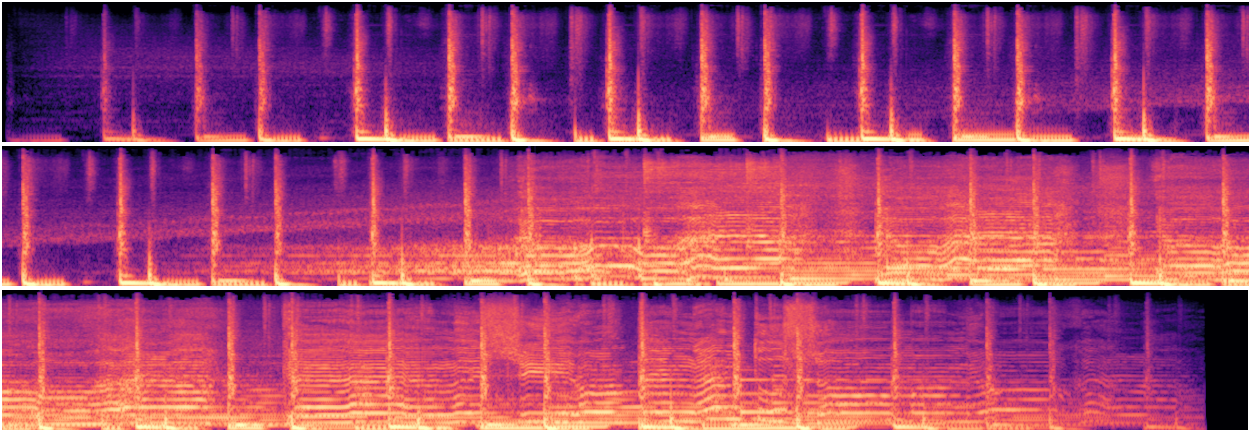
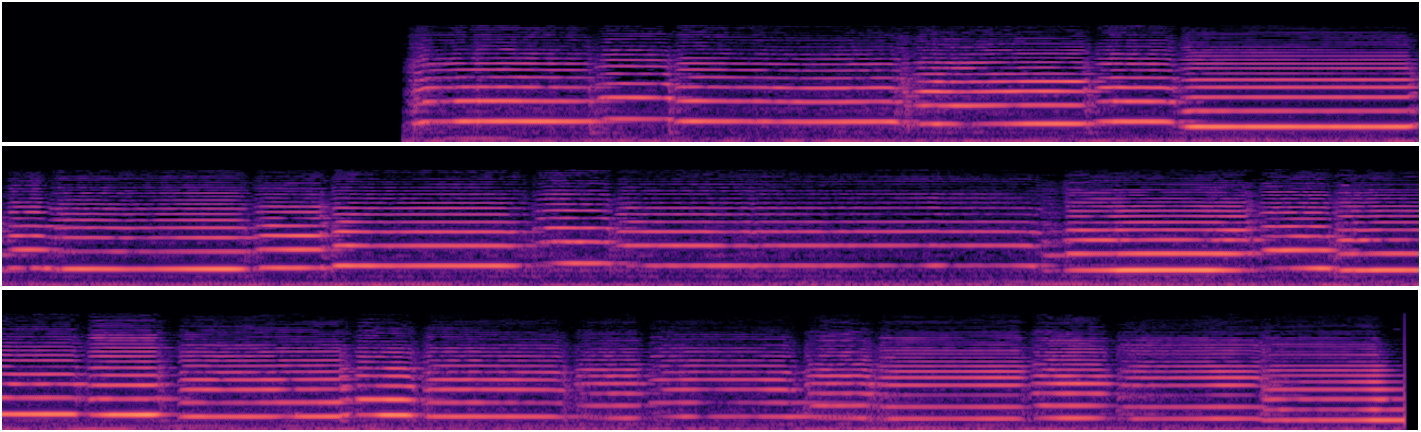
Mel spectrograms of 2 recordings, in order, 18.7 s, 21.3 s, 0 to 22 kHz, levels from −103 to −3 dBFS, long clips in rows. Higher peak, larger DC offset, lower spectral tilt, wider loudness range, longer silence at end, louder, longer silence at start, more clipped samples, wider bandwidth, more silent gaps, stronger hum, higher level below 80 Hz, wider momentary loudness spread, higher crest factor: first, 0 dBFS vs -22 dBFS; neither; first, -5.5 dB/octave vs -3.5 dB/octave; about the same, 4 LU vs 6 LU; first, 0.3 s vs 0.05 s; first, -11 LUFS vs -36 LUFS; second, 0.5 s vs 2 s; neither; first, 18 kHz vs 11 kHz; neither; neither; first, -14 dBFS vs -60 dBFS; about the same, 12 LU vs 11 LU; about the same, 10 dB vs 14 dB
